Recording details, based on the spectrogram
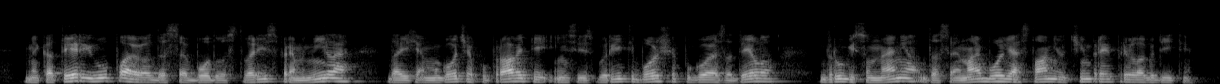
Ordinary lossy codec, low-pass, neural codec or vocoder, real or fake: Opus, 24 kbps; 7.2 kHz; none; real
